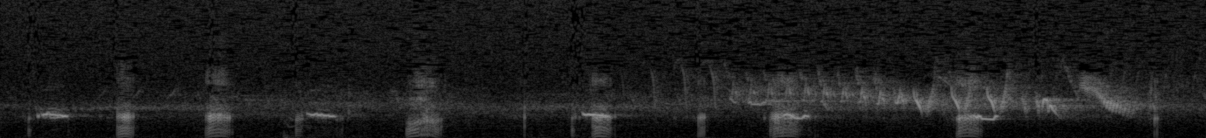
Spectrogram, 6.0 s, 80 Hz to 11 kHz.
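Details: Young black storks, alone on their Latvian nest on a hot afternoon in early June 2018, calling for cooling: scattered, coarse, arched calls about once a second, then a small bird's twittering.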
